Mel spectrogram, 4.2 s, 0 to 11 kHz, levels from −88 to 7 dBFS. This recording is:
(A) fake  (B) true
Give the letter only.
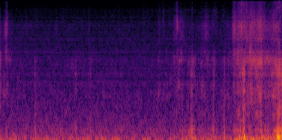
A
